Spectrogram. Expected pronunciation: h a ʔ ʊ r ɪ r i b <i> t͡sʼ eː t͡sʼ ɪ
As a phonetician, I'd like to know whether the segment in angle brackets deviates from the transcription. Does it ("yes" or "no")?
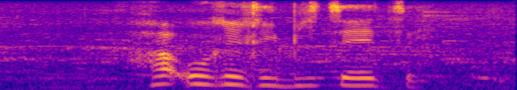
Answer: no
